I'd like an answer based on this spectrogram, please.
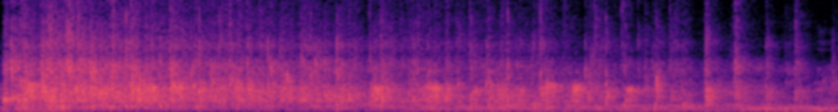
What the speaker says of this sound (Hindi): जो बहन ने क्वेश्चन करा है उसके लिए जोरदार ताली बजा दो।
